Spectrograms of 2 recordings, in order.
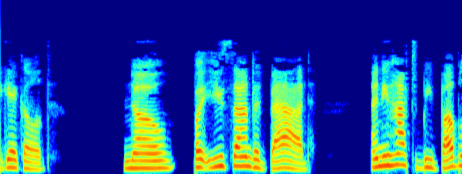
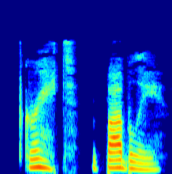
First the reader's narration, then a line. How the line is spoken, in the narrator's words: Tally sighed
